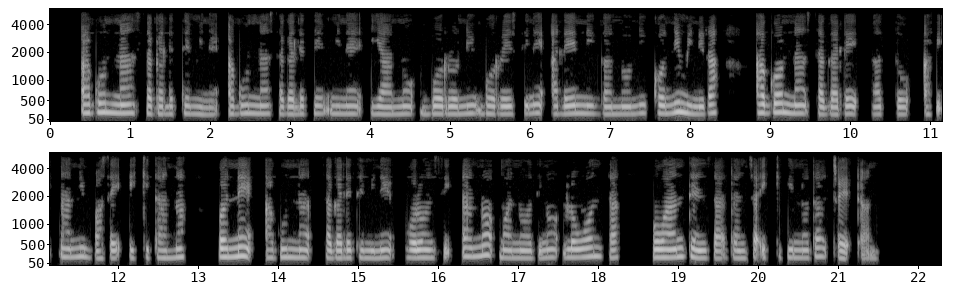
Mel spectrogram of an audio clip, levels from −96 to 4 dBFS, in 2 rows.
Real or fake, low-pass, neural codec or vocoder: real; 5.4 kHz; none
